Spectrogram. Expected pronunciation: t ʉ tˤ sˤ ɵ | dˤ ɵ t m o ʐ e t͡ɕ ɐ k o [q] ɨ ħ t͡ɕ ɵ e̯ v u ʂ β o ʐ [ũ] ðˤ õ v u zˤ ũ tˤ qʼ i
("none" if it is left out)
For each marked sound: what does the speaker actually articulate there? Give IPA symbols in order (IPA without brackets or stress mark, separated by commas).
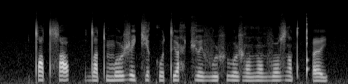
t, õ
